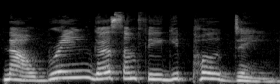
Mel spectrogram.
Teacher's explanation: Esse us quase não aparece. Ele fica sendo mesmo a ponte aí entre bring e o some. E como us termina com S e some começa com S, naturalmente você vai juntar num S só, tá?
